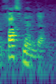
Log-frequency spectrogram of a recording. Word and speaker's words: Fassbender: You said his name right, Fassbender.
